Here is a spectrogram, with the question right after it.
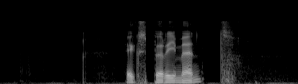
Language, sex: Norwegian, male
